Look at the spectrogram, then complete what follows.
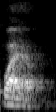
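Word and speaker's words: choir: क्वायर, ये भी ध्यान रखना। स्पेलिंग करेक्शन में भी आपको आ सकता है, थोड़ा अजीब सा प्रोनाउंसिएशन है इसका, क्वायर।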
